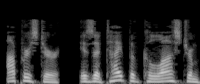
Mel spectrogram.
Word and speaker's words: Ábrystir: Ábrystir (Icelandic pronunciation: Ábrystir) is a type of colostrum pudding consumed in Iceland.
